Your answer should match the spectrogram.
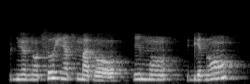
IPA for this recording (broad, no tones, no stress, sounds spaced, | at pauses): ɡʲ ɔ̃ d ɔ̃ s ʊ ʒ ã ɬ m a d ɔ | i m õ | ɡʲ a d ɔ̃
